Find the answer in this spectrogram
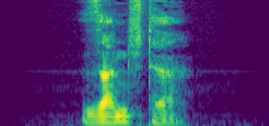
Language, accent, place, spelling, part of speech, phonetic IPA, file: German, Germany, Berlin, sanfter, adjective, [ˈzanftɐ], De-sanfter.ogg
- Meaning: inflection of sanft: 1. strong/mixed nominative masculine singular 2. strong genitive/dative feminine singular 3. strong genitive plural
